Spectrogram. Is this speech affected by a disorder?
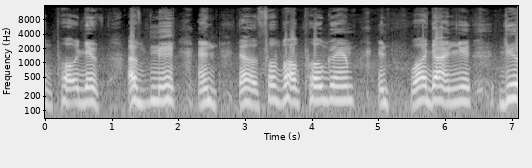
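Yes: cerebral palsy; speech impediment.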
